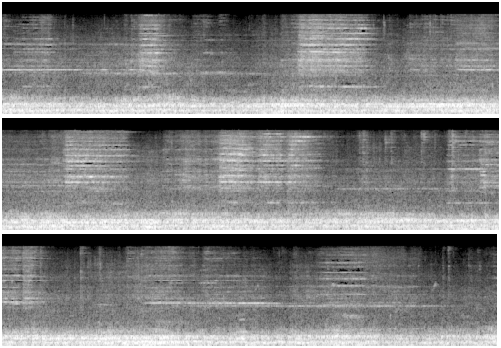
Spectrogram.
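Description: Loaded coal hopper cars of a freight train rolling past with a steady low rumble. Bouts of high-pitched wheel squeal come every few seconds.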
